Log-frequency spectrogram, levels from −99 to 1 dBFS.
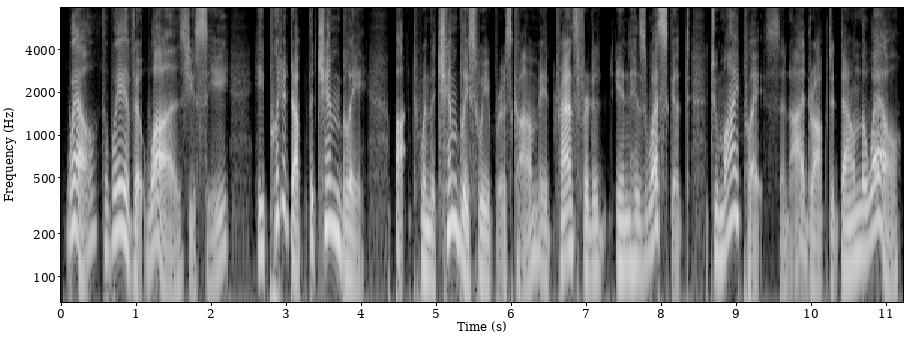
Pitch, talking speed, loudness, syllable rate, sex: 140 Hz, 190 wpm, -21 LUFS, 4.4 syllables/s, male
